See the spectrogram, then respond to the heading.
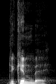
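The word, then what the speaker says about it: Dikembe: uh which I I don't remember how to pronounce this oh that's d kimbe d kimbe okay kimbe D kimbe um track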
